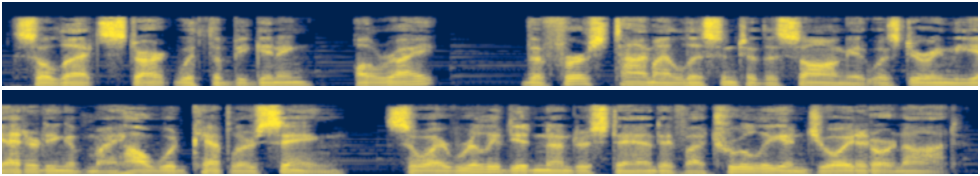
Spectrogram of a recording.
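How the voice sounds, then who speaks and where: A computer-generated male voice with a deep, slightly husky tone reads a scripted commentary. Its delivery is even and machine-like, and soft music plays faintly behind it. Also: brisk, no room sound. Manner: even synthetic read-out delivery. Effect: text-to-speech robot voice. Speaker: channel host.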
